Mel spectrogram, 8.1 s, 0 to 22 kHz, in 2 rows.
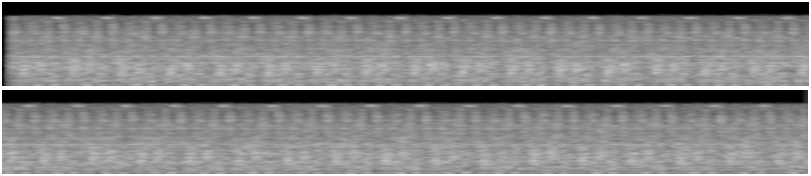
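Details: Renault N70 tractor diesel; steady clatter with a sharp, fairly regular tick about twice a second; engine knocking, cause unknown.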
